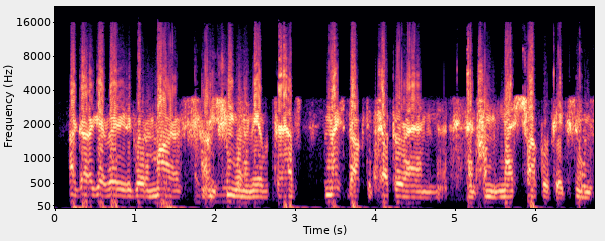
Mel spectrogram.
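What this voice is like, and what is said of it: Montreal accent. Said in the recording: “Your accent is from Montreal.”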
